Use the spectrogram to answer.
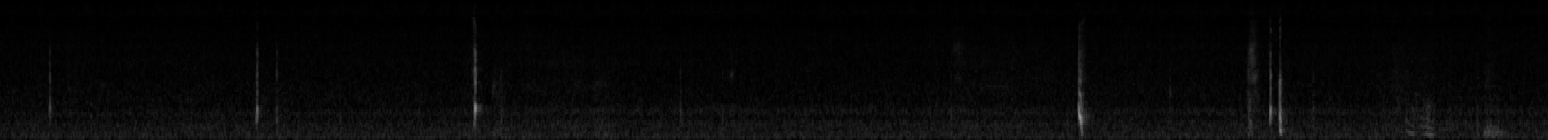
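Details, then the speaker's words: Little one with hiccups, also sneezing: faint, brief hiccup clicks at irregular intervals, about six in fifteen seconds, in a very quiet room. "Bless you. Goodness. Tell those hiccups to go away. Go away, hiccups."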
